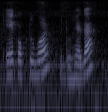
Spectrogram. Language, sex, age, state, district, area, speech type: Assamese, female, 30-45, Assam, Dhemaji, rural, spontaneous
